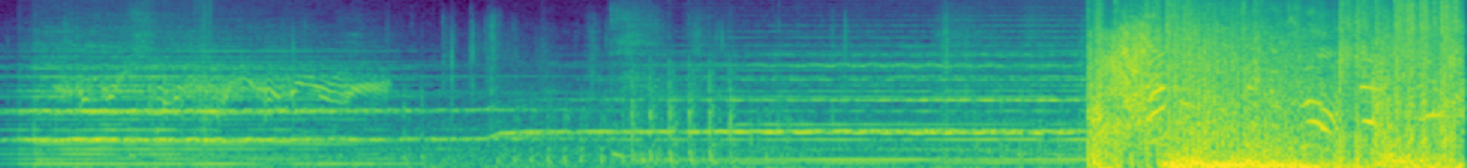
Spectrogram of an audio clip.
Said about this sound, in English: A volley of gunfire at the flats heralds the end of the ceasefire.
